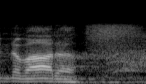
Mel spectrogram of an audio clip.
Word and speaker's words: Nevada: out here I said nobody says it the other way it has to be Nevada right and if you don't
